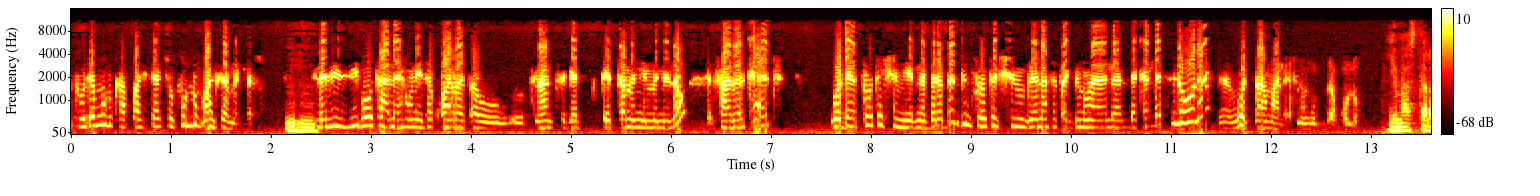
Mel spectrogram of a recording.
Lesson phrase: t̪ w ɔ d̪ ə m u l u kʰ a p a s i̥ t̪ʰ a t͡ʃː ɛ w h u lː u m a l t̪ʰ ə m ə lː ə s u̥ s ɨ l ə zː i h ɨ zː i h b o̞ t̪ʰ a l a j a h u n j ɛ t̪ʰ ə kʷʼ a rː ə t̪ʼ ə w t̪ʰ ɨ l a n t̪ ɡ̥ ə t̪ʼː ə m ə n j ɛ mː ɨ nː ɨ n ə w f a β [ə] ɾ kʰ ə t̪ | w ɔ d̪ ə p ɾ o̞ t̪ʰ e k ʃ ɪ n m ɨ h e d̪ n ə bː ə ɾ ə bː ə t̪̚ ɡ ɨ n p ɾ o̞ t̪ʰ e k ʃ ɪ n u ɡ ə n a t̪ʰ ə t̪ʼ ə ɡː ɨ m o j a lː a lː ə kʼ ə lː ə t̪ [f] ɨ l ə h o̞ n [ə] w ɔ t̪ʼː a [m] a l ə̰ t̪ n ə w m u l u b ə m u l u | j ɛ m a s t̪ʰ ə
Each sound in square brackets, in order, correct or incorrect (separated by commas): correct, incorrect, correct, correct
